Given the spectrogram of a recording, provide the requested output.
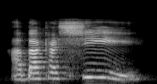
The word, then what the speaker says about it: abacaxi: Abacaxi, abacaxi. O X está de forma tônica, então ele é a sílaba mais forte. O X. E ele está em qual posição? Última sílaba. Última sílaba, tá certo?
